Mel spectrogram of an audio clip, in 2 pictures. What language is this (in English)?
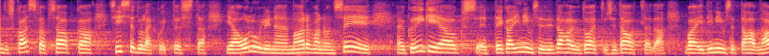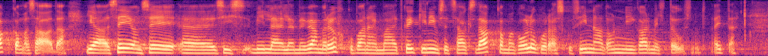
Estonian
